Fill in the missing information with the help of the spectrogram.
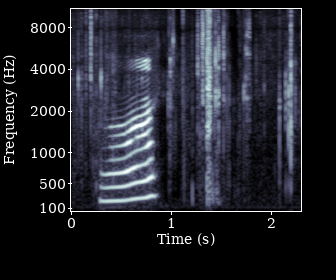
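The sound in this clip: Crinkling and tearing of a snack package being opened, a few sharp, irregular rustles following a brief voice at the start.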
